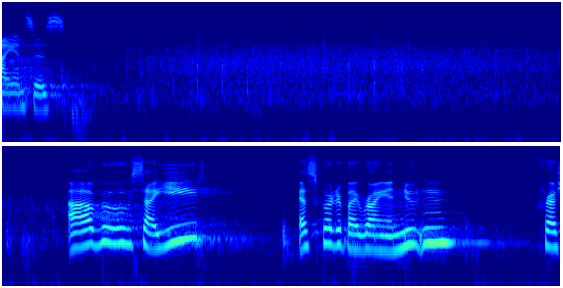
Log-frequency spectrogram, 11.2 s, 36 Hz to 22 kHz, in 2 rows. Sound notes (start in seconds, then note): 1.1 audience applauding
